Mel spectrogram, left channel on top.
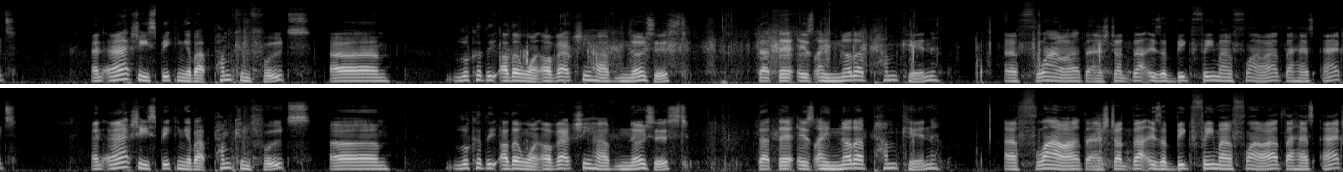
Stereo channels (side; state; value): both; normal; correlation 0.71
